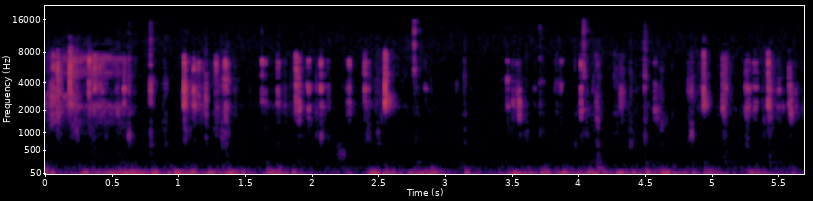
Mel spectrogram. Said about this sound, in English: Both typing very vigorously.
